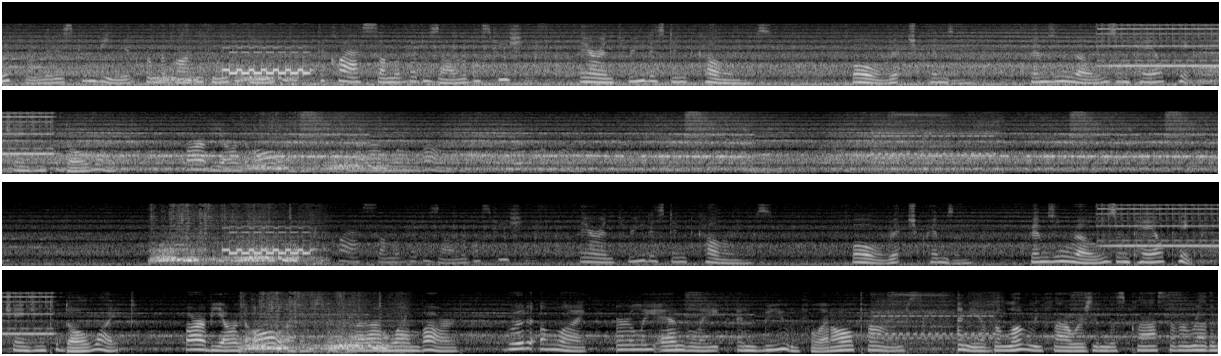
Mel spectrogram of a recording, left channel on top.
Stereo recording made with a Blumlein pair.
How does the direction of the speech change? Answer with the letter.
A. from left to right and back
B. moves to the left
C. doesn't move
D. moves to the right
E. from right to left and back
D.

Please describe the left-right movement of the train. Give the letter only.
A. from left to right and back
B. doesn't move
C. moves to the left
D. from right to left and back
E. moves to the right
B.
